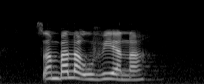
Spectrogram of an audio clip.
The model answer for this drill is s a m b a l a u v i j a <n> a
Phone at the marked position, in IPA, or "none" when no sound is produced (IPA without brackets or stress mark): n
